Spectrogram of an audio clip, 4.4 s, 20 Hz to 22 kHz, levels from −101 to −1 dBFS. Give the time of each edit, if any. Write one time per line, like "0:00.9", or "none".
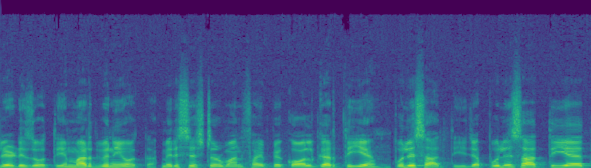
0:01.1
0:02.9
